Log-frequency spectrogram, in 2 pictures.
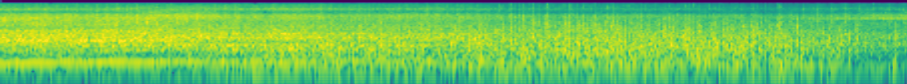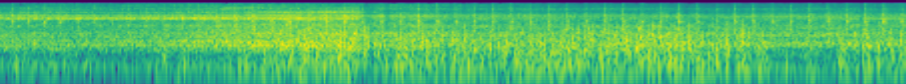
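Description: Steady idle with a light, fairly even tick riding on top, about four a second; source of the tick not pinned down yet.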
